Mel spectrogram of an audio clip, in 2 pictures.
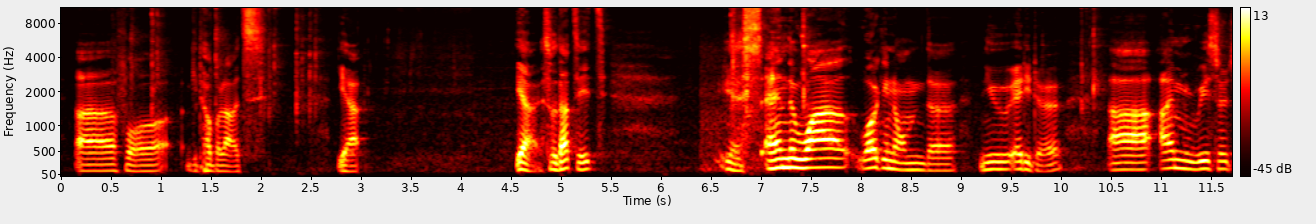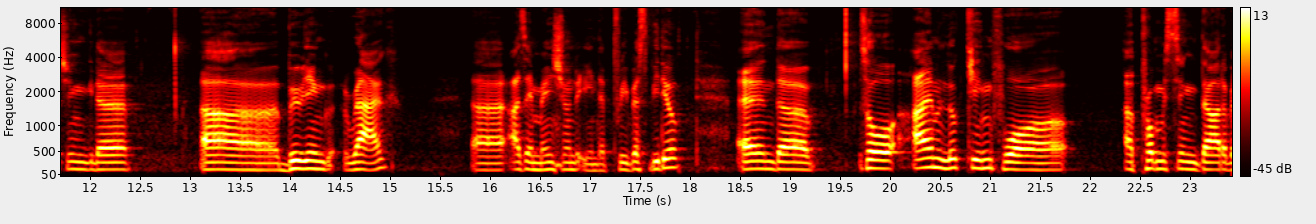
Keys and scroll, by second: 0.3 Down, 0.7 Return, 1.1 Down, 1.9 shift+super+Left, 2.1 BackSpace, 10.0 ctrl+shift+super+m.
